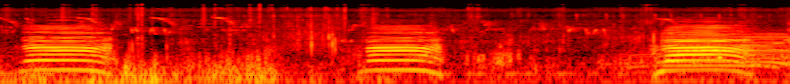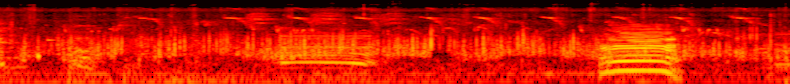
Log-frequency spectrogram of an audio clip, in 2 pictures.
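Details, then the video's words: Herd of cattle running and jumping down a green hill in the countryside. Five deep, drawn-out moos follow one another roughly every three seconds, with scuffling and movement noise between them. "suara asli sapi"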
